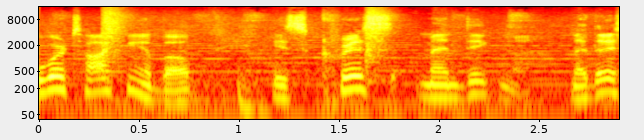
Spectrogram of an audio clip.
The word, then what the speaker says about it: Mandigma: capital and who we're talking about is chris mendigma now did i say that properly yeah yeah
